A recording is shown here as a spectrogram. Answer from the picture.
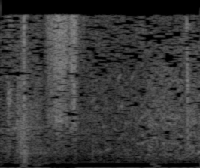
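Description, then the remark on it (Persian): Crunching of puffed corn snacks being eaten, with a few louder crackling bites standing out over a steady rustle and faint murmuring in the background. “همین ورقه هایی که میدید فرصتی برای پفک خوردن منه.”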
